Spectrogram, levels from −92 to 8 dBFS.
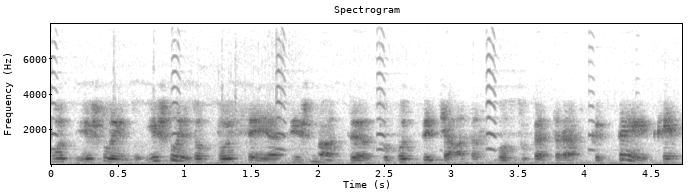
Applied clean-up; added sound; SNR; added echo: none; Bird; 17 dB; reverberation time 0.2 s.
